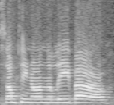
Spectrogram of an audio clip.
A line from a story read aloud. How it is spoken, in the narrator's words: shouted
